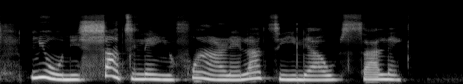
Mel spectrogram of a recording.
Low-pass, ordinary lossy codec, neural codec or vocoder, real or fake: 10.8 kHz; none; codec, 24 kHz, 3.1 kbps, DualCodec; fake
